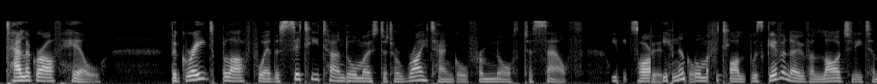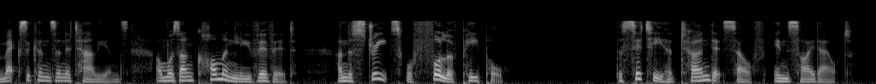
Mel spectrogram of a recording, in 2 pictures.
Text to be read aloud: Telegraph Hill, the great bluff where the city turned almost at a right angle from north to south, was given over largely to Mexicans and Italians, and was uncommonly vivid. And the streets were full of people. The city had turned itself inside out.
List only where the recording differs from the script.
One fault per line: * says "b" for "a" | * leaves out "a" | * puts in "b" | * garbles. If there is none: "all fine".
* garbles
